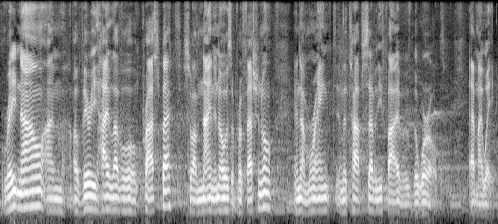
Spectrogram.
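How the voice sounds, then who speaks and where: A man's voice: medium pitch, measured pace, bright, forceful tone. A young adult man answering interview questions in a casual, conversational way as a guest. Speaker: interview guest, professional fighter.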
